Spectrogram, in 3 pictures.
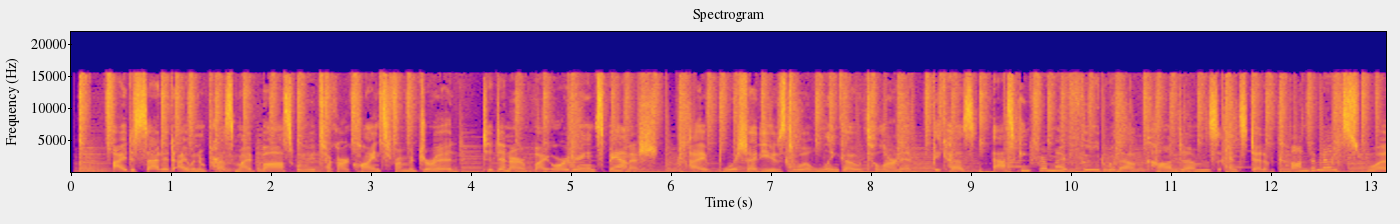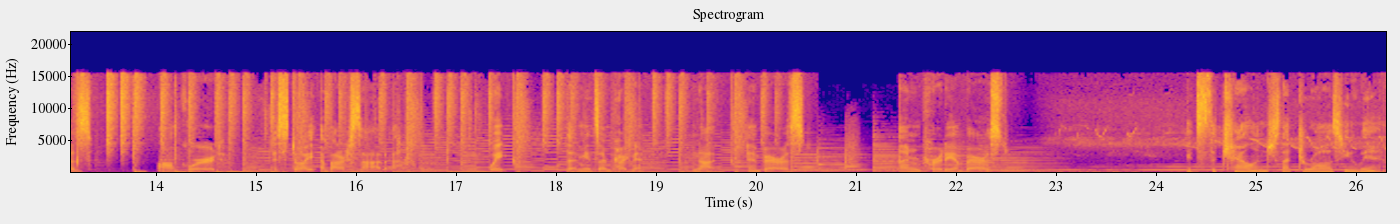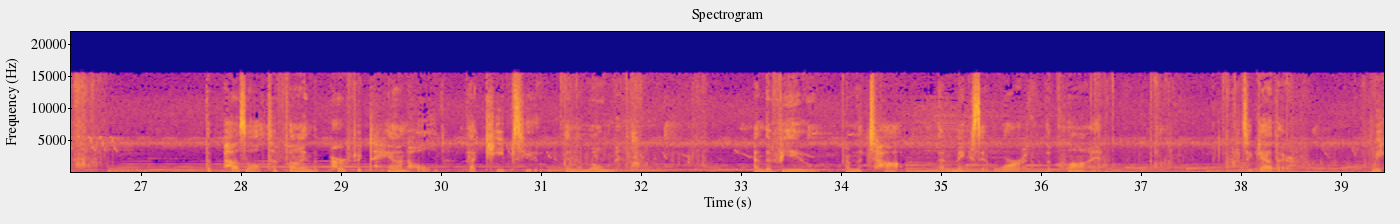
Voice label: Voice Over Commercial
